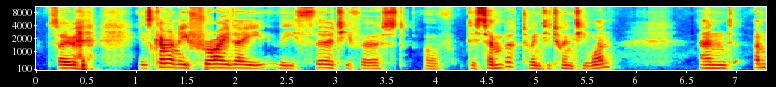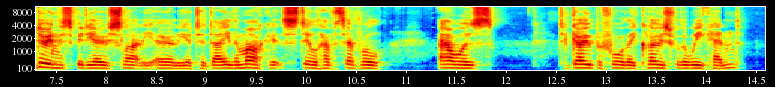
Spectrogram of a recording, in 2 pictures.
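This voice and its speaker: A British-accented man speaks in a high voice with monotone, flat intonation. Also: fairly slow pace, very clean recording, silent background. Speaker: forex trading commentator. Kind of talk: market analysis tutorial.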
